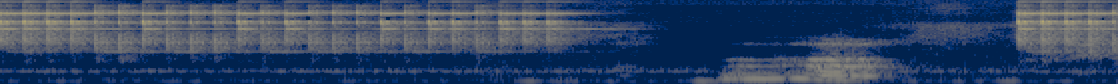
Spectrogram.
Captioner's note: alarm clock ringing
